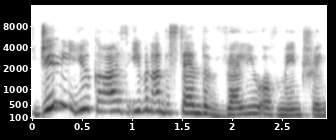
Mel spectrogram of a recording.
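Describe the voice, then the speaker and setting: This woman has a high voice with very wide pitch swings and an animated tone. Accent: South African. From South Africa. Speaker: webinar presenter sharing business success story. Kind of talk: webinar testimony. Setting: online webinar.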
